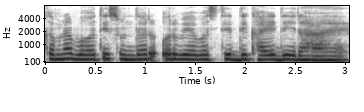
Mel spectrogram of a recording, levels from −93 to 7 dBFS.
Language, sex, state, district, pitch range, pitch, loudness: Hindi, female, Jharkhand, Deoghar, 225-245 Hz, 235 Hz, -11 LUFS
